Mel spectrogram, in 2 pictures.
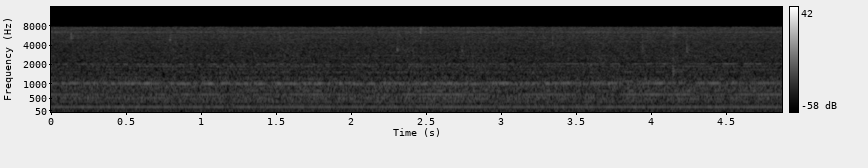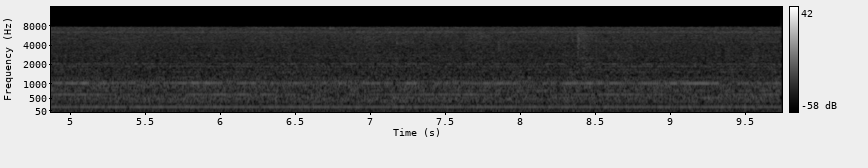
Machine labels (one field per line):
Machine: pump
